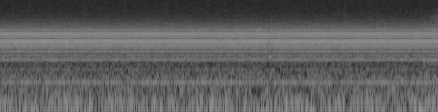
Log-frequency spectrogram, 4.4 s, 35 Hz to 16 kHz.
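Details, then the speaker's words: Philips Model 175 three-band tube radio on first power-up through a bulb limiter and isolation transformer: a steady hard buzz with high hiss rides over reception. Attaching a ground made the station stronger; cause of the buzz not found. "wish we didn't have that noise let's try something here if I put the ground on some of that noise might disappear"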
